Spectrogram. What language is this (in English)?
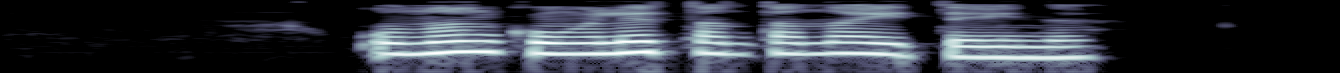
Bashkir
